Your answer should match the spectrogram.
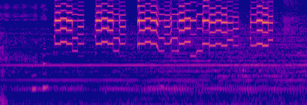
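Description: Mobile phone ringing with an electronic ringtone: a short melody of stepped beeps that starts about a second in and stops just before the end, over low background music.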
